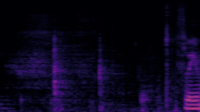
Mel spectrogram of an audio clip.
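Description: Tea ware being handled between speech: a short soft hiss, then three light, sharp clinks of glass and porcelain about half a second, one second and a second and a half in.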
